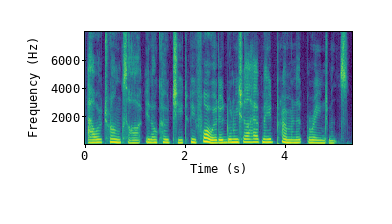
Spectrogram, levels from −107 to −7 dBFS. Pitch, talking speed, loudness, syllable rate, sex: 200 Hz, 170 wpm, -16 LUFS, 5.0 syllables/s, female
